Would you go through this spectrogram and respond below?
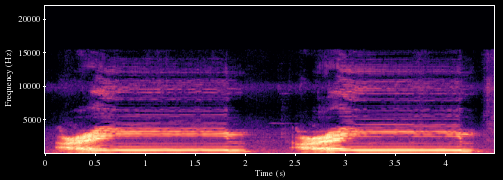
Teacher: গলার মধ্যখান থেকে আইনও আমরা উচ্চারণ করব এই যে এক স্থান থেকে কিন্তু আইনের আওয়াজ একটু ভিন্ন হবে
